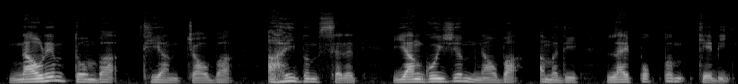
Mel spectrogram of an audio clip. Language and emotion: Manipuri, neutral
